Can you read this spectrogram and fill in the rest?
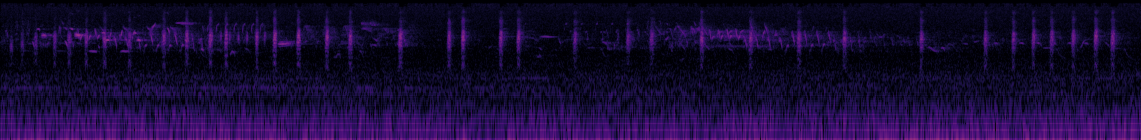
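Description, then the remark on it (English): Soft, low cooing from a mourning dove perched atop bat boxes carries under a busy outdoor scene, with sharp ticking clicks and high chattering birdsong from other birds, red-winged blackbirds among them, layered over steady background noise. “The bats must be annoyed that this thing's singing on top of them.”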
